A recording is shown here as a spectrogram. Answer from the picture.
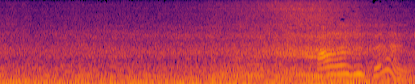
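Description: Night street ambience: a steady low rumble of traffic under a general city hubbub. A person's voice is heard briefly near the end.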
